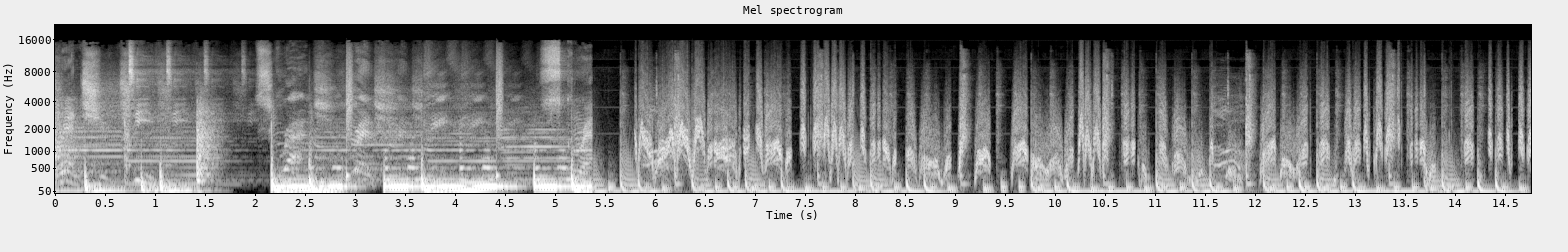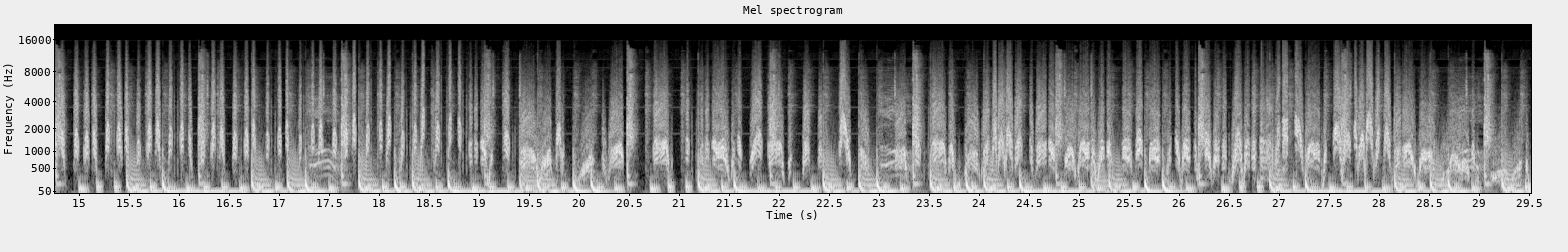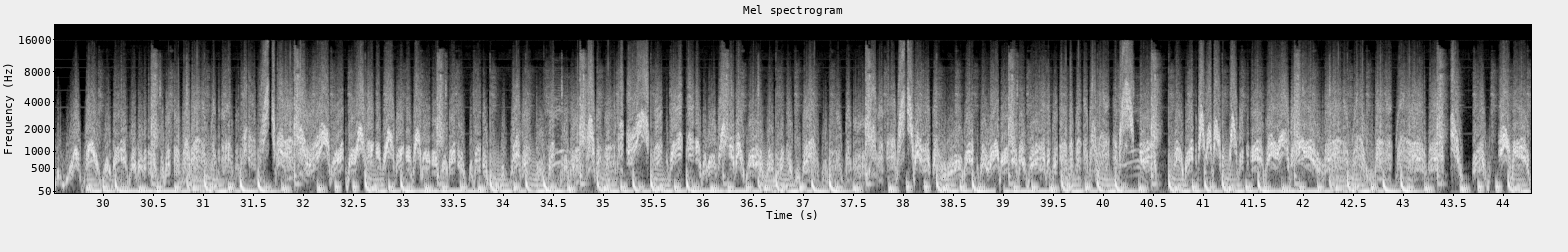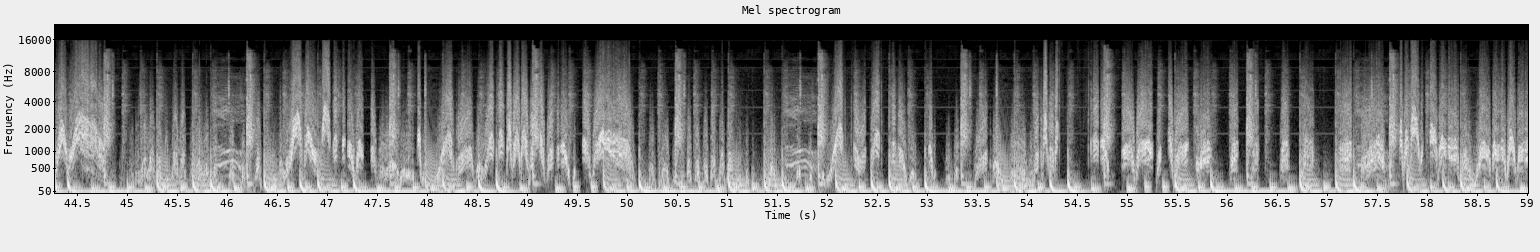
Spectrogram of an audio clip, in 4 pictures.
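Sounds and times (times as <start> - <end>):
hip hop beat with bass: 0.0 - 59.0
vinyl record scratching: 0.0 - 59.0.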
